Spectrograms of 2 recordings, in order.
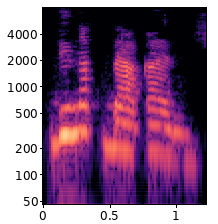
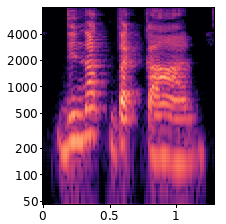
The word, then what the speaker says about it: dinakdakan: Listen, as long as I'm spiraling around the web right now, let's just find out the correct pronunciation, okay? Dinakdakan. Dinakdakan.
